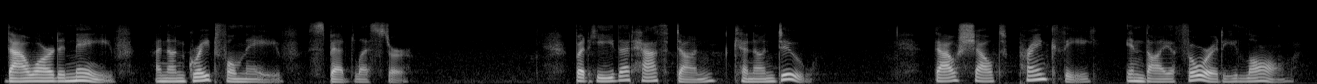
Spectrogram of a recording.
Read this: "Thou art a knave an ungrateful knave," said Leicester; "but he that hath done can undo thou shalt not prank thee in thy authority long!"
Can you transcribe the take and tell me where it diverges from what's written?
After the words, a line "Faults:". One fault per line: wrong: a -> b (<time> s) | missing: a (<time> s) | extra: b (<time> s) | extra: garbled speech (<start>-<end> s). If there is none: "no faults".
"Thou art a knave an ungrateful knave," sped Leicester; "but he that hath done can undo thou shalt prank thee in thy authority long!"
Faults:
wrong: said -> sped (3.1 s)
missing: not (10.1 s)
